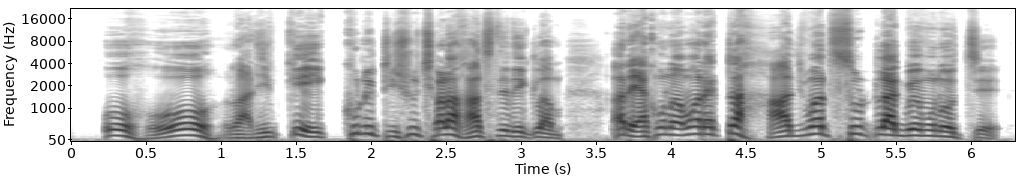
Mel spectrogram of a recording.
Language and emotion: Bengali, disgusted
